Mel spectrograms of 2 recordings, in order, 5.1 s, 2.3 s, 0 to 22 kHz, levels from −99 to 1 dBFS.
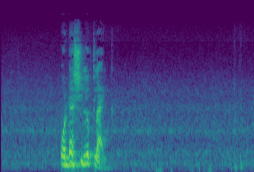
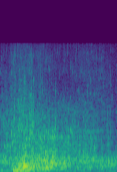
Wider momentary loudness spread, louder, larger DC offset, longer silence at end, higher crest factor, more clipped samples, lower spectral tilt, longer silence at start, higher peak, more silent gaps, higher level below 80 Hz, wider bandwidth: about the same, 13 LU vs 13 LU; first, -21 LUFS vs -24 LUFS; neither; first, 2.95 s vs 0 s; first, 22 dB vs 16 dB; neither; second, -5 dB/octave vs -9.5 dB/octave; first, 1.2 s vs 0 s; about the same, -6 dBFS vs -6 dBFS; neither; second, -60 dBFS vs -30 dBFS; first, 12 kHz vs 8 kHz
